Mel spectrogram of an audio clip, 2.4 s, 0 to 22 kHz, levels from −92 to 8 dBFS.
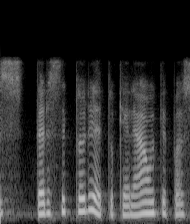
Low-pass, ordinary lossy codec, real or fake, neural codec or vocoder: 7.2 kHz; Opus, 24 kbps; fake; codec, 16 kHz, 1.1 kbps, Voila-Tokenizer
